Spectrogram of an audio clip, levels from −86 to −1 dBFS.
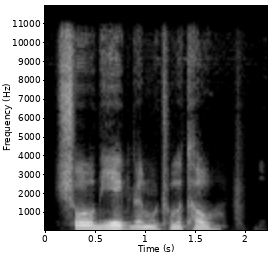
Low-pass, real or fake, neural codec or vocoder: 10.8 kHz; fake; codec, 24 kHz, 0.9 kbps, WavTokenizer, medium music audio release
